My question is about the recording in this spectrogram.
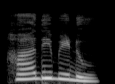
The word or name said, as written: ಹಾದಿಬಿಡು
